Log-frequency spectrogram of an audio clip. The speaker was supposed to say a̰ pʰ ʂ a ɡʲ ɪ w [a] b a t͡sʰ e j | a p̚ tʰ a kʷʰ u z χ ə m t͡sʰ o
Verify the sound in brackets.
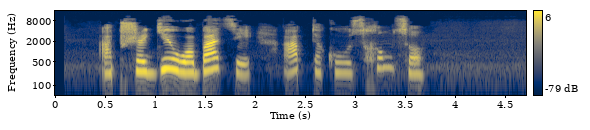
correct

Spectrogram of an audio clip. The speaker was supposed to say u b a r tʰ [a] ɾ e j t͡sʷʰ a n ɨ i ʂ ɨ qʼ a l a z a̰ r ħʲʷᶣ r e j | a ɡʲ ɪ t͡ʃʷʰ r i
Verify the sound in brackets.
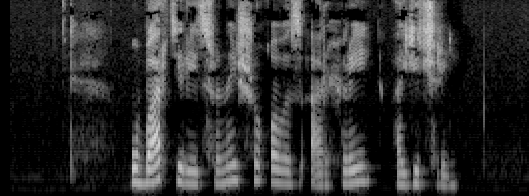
incorrect: i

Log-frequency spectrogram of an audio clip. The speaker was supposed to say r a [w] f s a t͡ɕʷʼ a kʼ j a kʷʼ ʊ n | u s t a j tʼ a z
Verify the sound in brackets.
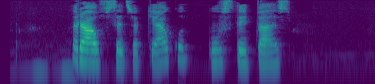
correct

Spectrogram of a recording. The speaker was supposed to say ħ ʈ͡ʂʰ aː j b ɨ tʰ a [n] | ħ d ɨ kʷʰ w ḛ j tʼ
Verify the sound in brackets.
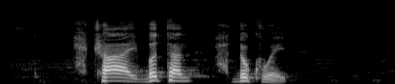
correct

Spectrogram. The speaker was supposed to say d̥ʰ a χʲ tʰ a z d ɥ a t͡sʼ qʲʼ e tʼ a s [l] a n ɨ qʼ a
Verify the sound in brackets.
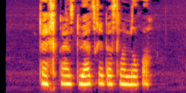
correct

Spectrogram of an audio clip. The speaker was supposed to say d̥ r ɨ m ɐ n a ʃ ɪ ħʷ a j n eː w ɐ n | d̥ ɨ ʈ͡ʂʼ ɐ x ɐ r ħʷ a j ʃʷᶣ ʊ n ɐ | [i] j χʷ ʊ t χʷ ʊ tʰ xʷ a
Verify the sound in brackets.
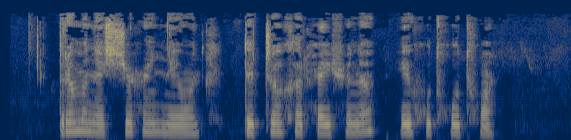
incorrect: e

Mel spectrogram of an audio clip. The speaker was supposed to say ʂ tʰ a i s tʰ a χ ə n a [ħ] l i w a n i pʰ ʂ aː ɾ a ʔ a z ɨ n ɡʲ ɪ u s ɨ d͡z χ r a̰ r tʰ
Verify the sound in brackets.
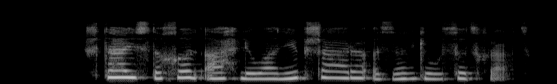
correct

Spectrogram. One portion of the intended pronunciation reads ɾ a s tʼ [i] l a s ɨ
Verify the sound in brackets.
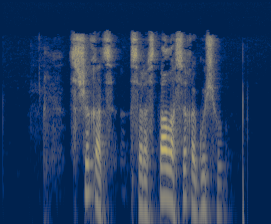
incorrect: a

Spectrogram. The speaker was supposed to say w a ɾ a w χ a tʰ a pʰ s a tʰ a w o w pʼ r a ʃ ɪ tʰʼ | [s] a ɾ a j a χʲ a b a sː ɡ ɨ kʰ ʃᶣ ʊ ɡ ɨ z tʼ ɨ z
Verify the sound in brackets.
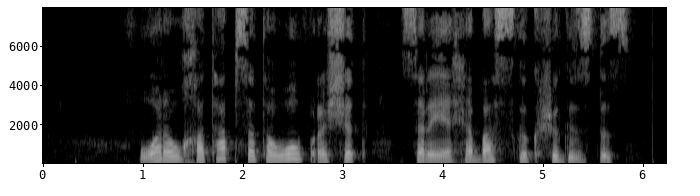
correct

